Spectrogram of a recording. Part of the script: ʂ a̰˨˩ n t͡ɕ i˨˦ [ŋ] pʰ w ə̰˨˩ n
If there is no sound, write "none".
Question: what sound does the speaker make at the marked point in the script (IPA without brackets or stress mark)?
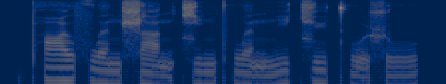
ŋ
